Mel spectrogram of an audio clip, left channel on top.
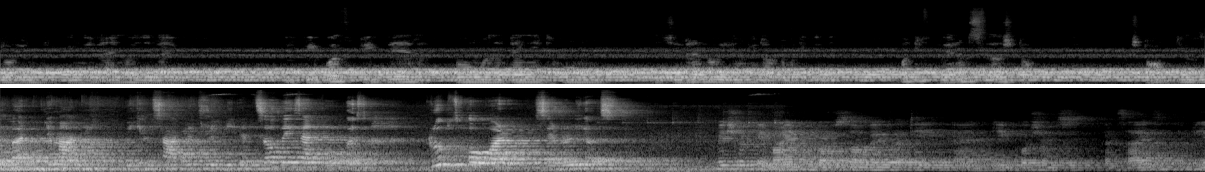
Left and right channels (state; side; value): different; both; correlation 0.01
